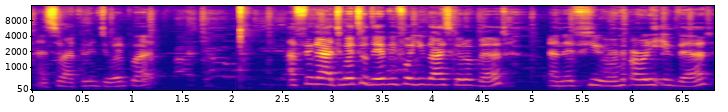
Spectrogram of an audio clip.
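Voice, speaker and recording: A woman's voice: mid-range voice, fairly bright tone. A woman from Liberia with a Liberian accent, hosting an informal educational presentation in a conversational way, often repeating and restarting phrases. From Liberia, West Africa. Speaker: host of an educational online show.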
